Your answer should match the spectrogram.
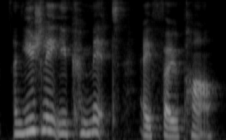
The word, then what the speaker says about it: faux pas: an entrepreneur number two faux pas faux pas listen to the pronunciation don't look at the words because they don't really look like they sound so faux pa another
